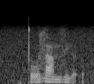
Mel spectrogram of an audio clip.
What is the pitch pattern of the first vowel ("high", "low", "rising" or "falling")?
rising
